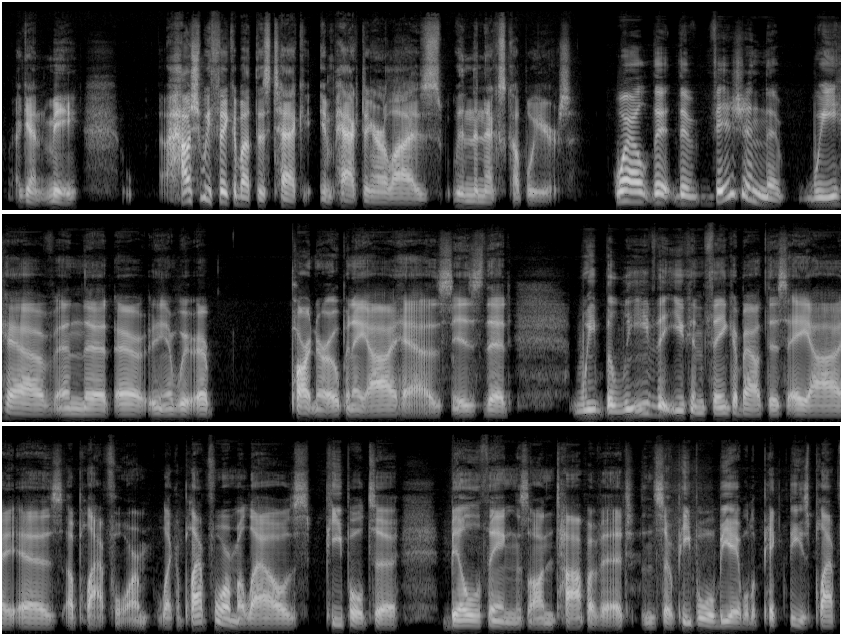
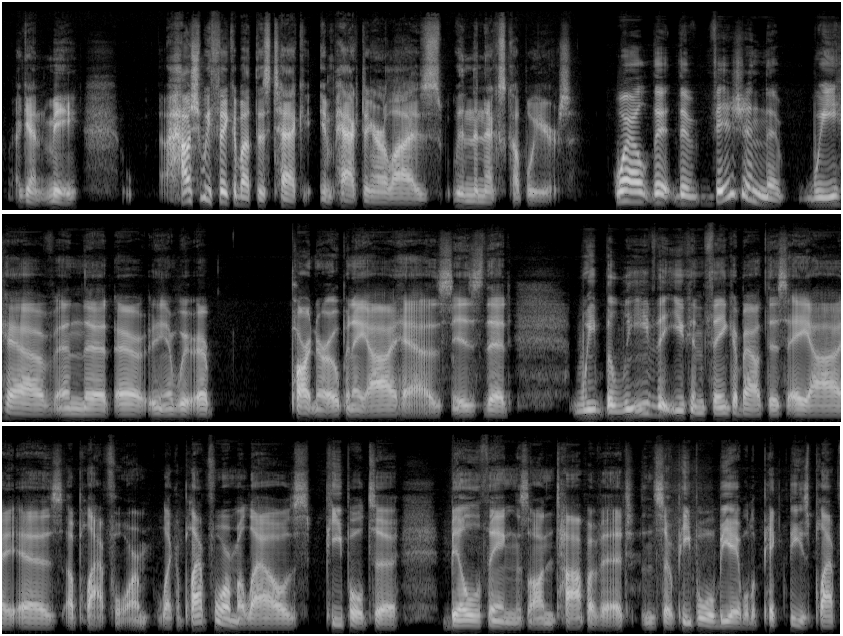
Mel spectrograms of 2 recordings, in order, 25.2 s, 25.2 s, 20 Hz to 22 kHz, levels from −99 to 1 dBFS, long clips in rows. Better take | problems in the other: neither | thin; somewhat; fading below 300 Hz; the same in both

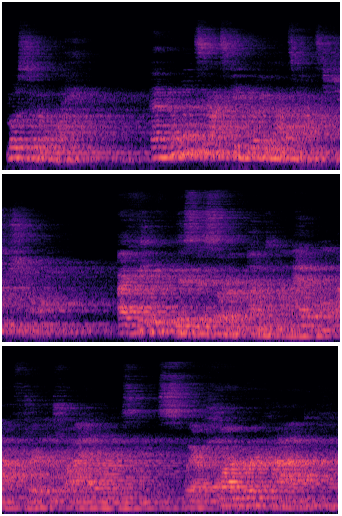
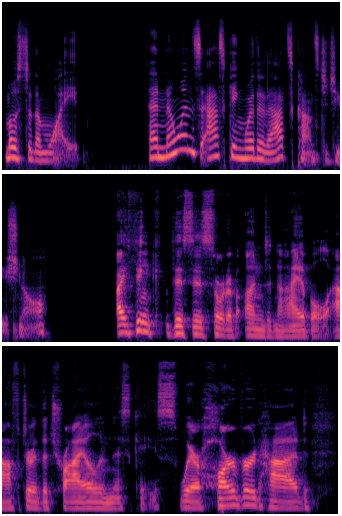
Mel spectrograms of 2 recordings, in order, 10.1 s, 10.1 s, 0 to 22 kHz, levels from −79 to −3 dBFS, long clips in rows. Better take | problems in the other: second | off-mic speech; far // room echo; strong; dies away in 3 s

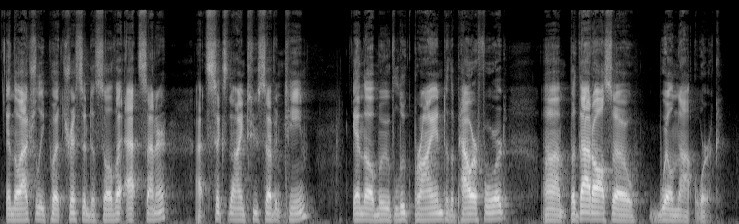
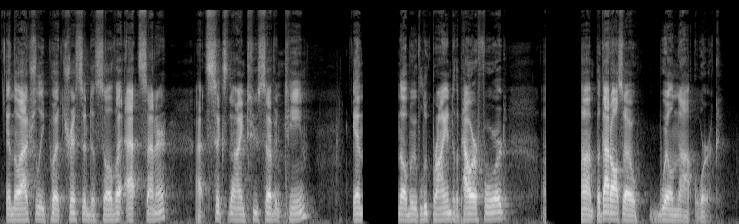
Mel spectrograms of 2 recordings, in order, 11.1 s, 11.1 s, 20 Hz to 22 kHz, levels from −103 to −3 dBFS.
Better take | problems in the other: first | audio freezing; at 5.5 s for 0.5 s and at 8 s for 0.5 s

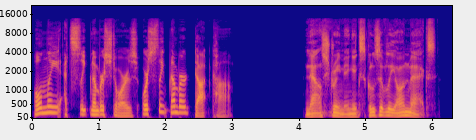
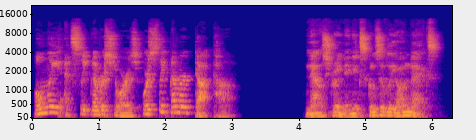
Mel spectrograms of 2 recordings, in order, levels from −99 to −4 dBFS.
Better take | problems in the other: first | room echo; slight; dies away in 0.2 s // off-mic speech; far

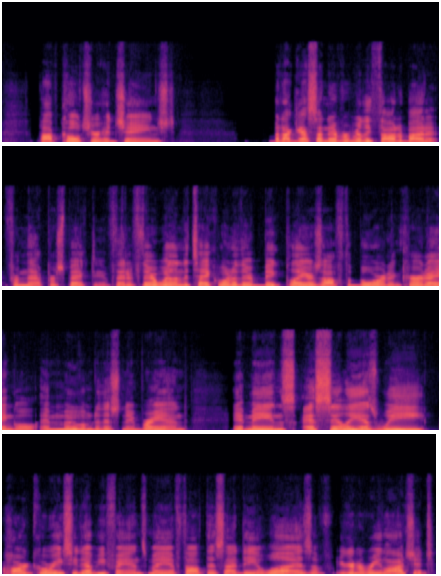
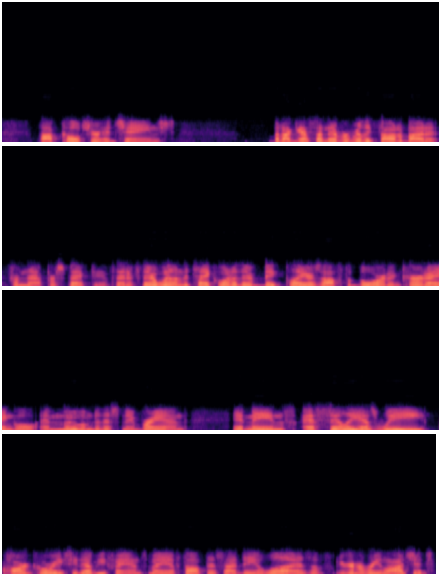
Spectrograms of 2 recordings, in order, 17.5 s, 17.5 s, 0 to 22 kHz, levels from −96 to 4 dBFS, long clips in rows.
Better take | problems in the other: first | phone-call audio; nothing above 3 kHz

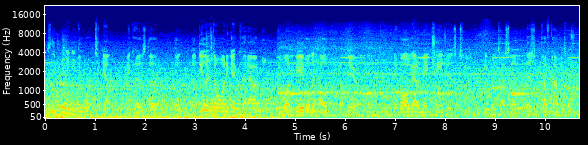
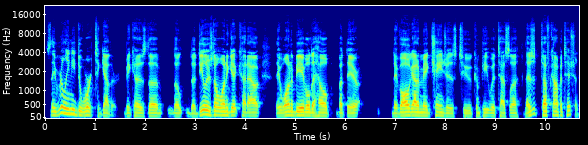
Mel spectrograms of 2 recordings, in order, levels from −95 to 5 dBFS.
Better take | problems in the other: second | train or aircraft noise; very loud; throughout; 1 dB above the speech

